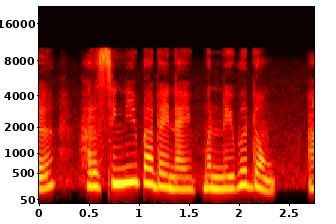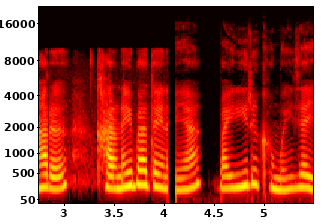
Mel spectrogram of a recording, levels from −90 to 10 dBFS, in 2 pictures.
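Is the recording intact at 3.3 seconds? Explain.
No. From 0.0 to 4.12 s the speech sounds duller, with nothing above 9.8 kHz, a few decibels different in level, and carrying its own faint noise floor well below the voice. At 4.12 s a gap of about 80 ms is followed by fuller sound. This is likely an input switched to a poorer device. Unlike a simple filter or codec bandwidth drop, the tone, level and background noise all change together, with silence at the switch.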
